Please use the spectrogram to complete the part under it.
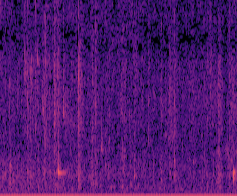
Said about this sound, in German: Und die ganze Zeit tröpfelt hier noch das Wasser.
